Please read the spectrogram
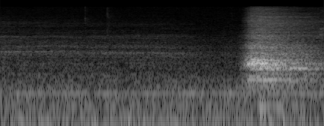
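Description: A man's breathy exhaled "whew" about a second and a half in, after a quiet stretch of room tone.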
